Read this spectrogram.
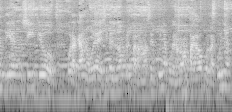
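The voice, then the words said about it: Venezuelan Spanish accent. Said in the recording (Spanish): “ella nada más escuchó ese acento ... Tú eres venezolano, ¿verdad?”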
